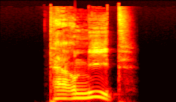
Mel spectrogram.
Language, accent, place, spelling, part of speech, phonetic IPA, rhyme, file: German, Germany, Berlin, Thermit, noun, [tɛʁˈmiːt], -iːt, De-Thermit.ogg
- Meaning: thermite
